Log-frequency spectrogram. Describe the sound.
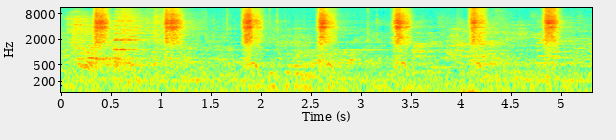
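Seven quick, forced exhales through the nose, driven by the diaphragm as a breathing exercise. Sharp, airy puffs come in an even rhythm, each short and followed by a brief pause.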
